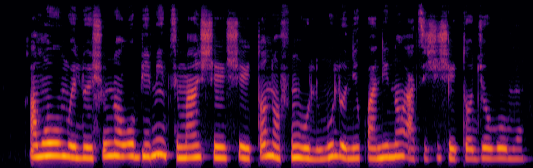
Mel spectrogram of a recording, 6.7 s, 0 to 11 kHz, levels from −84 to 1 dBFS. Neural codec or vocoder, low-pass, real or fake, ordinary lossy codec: none; 9.9 kHz; real; none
